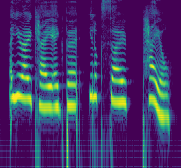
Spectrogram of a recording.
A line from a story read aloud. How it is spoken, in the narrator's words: said, and laughed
